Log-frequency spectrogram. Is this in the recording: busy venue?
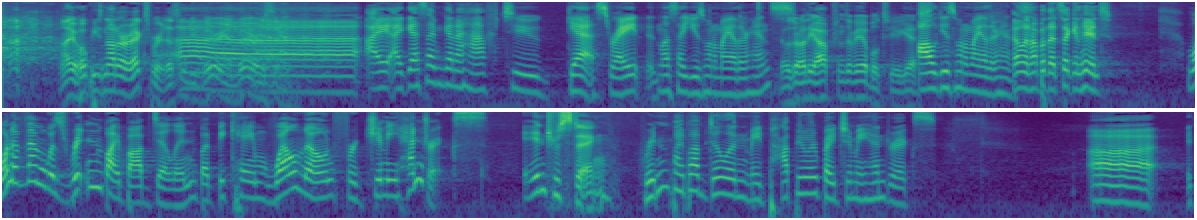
yes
